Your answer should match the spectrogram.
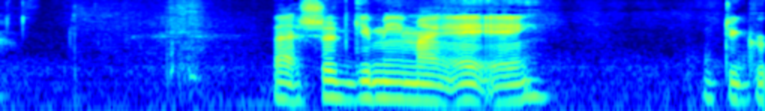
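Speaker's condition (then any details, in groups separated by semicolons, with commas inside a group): Traumatic brain injury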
